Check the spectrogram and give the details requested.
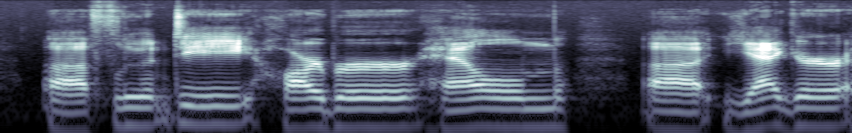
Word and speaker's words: Jaeger: fluentd harbor helm uh jaeger i think it's pronounced jagger like the j's the y uh kubernetes linker d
